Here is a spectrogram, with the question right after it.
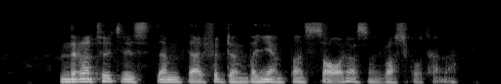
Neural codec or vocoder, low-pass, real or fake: codec, 16 kHz, 1.1 kbps, Voila-Tokenizer; 7.2 kHz; fake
